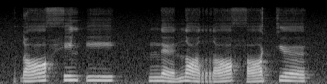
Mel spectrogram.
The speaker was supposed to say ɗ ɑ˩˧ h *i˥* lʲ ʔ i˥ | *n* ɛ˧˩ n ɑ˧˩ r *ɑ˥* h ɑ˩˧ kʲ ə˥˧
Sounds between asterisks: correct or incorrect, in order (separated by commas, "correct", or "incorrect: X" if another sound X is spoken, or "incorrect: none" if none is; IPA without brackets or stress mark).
correct, correct, incorrect: ɑ˩˧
